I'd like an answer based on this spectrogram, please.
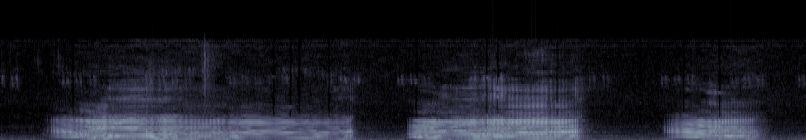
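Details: ['Red deer stags roaring in a forest during the autumn rut, heard on a hunting trip at dusk: three deep, drawn-out harmonic roars, the first about three seconds long and the next two shorter, separated by quiet gaps.']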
